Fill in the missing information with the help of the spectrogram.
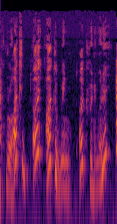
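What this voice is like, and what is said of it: Imitates a clueless man's voice. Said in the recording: “That's my impression of men.”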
